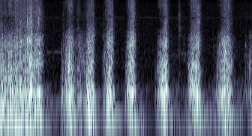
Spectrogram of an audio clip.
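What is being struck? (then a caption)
Foam microphone windscreen. Long dark painted nails on both hands scratch and rub a large, rounded, soft, porous black foam windscreen on a microphone. A steady run of rough, airy scratching bursts rises and fades one after another, with a dull low rumble beneath and quiet gaps between strokes.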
